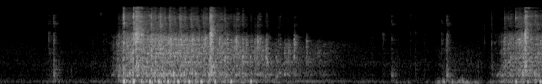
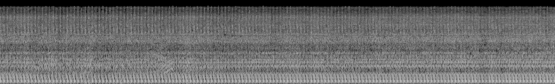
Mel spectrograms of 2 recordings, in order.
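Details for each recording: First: 1984 Troy-Bilt Horse 2412 tiller, Tecumseh HH60 single, sat for years, carb jet only briefly cleaned: uneven lumpy running, surging and sagging; carburetor out of adjustment, improved after mixture adjustment. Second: 1984 Troy-Bilt Horse 2412 rear tine tiller, Ocumpsa HH60 single-cylinder engine, sat for years and ran rough, after carburetor adjustment: holds a steady, even speed with no surging or stumbling; now runs smoothly.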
